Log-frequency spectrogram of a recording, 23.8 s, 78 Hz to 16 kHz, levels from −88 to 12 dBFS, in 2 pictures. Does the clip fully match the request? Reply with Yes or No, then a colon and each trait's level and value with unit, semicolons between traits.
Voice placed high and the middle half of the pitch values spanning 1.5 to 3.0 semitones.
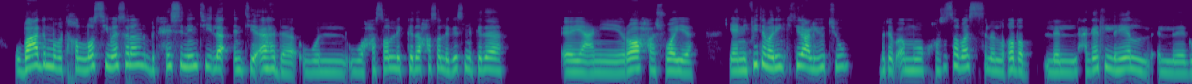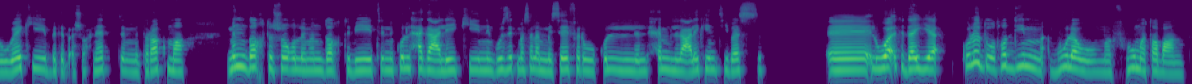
Yes: high, 200 Hz; average, 2.7 semitones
